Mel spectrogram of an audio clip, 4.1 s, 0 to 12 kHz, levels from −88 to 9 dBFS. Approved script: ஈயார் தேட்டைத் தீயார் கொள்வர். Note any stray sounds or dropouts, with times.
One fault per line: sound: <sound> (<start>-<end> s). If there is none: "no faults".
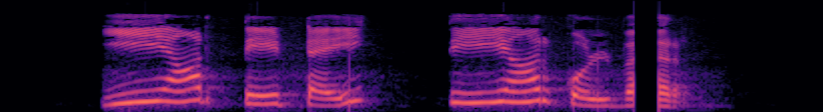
sound: dropout (3.2-3.3 s)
